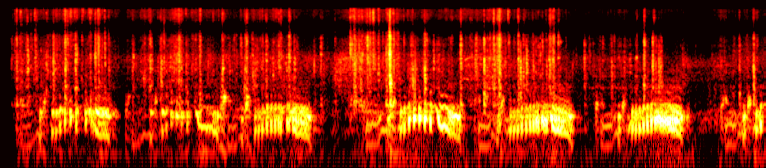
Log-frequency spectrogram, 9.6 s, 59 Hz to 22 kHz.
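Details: Young domestic racing pigeons in 2022, in summer before their racing season, coo in a garden loft: low, throaty rolling coos in overlapping bursts every second or two, with faint fluttering and clicks in an enclosed space.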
